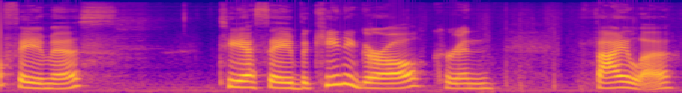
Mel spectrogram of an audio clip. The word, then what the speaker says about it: Theile: TSA Bikini Girl, Corrine Theile, right? Theile. Sorry. All right. It's spelled not like it's pronounced. But if we spoke German, you'd be right there.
